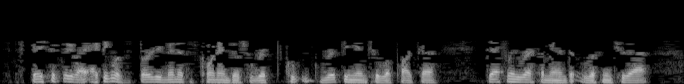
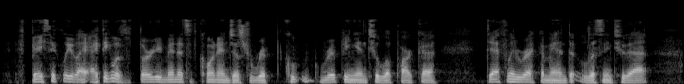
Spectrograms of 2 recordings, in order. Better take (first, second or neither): second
